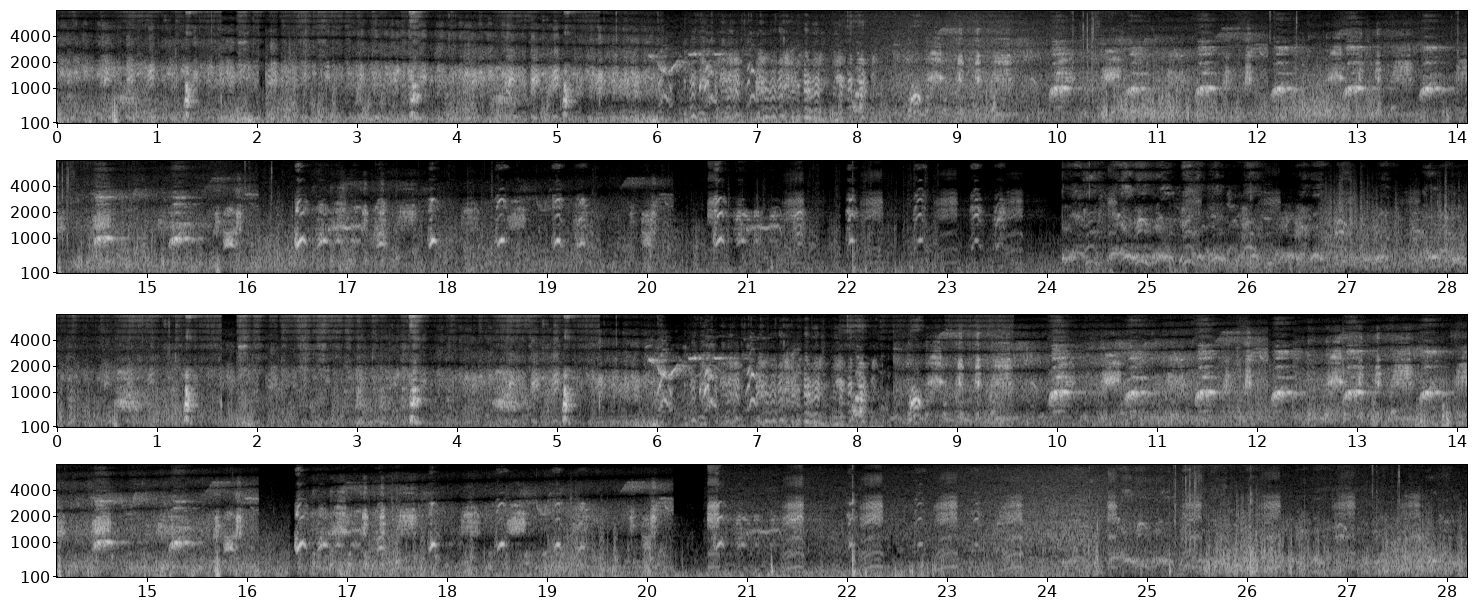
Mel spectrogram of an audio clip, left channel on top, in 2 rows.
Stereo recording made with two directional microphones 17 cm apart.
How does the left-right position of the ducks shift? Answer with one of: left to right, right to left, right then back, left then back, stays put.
left to right.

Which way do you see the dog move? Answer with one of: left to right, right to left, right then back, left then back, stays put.
right to left.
